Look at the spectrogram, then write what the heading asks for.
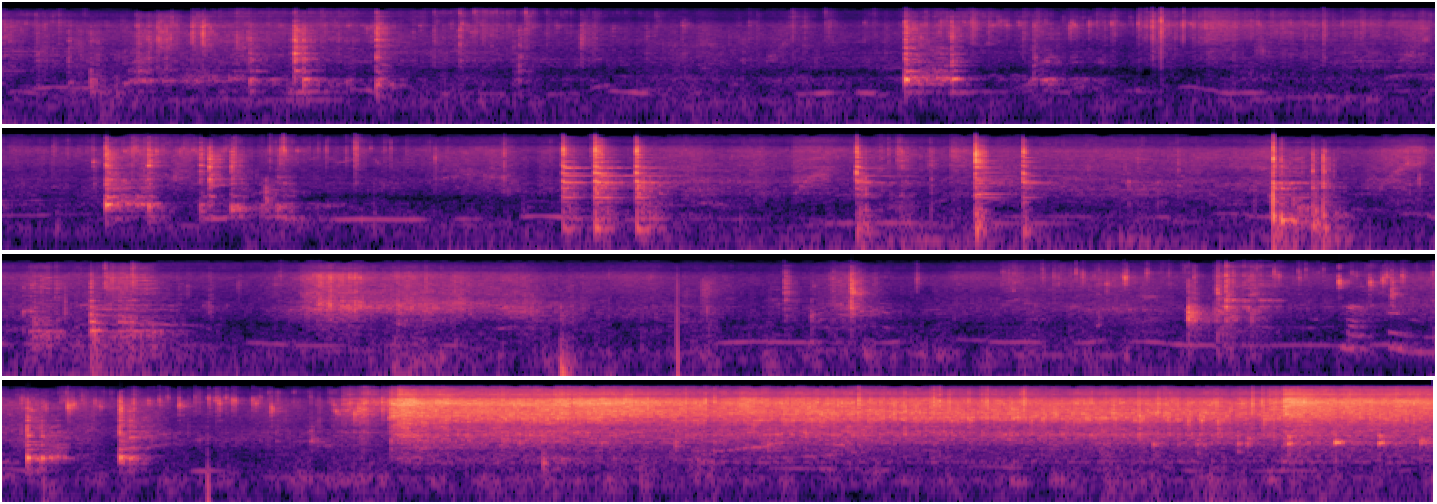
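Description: A knife cutting through tomatoes, with sharp clicks and knocks as slices land on an aluminium tray. About three-quarters of the way through, a loud steady sizzling starts suddenly as tomato slices go into hot oil in a pot over a wood fire.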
